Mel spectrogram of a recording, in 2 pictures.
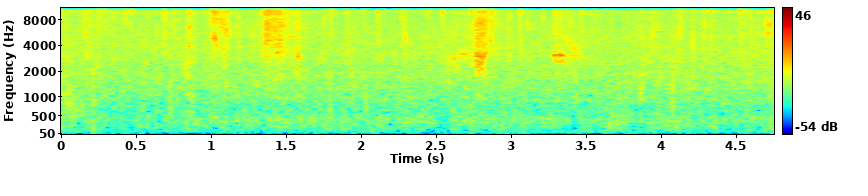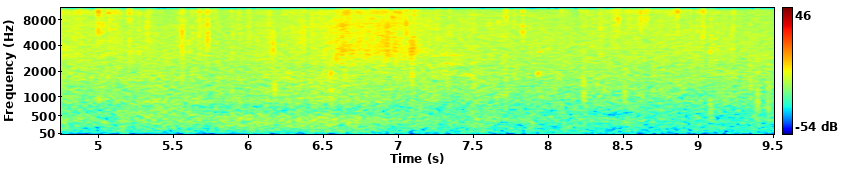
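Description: Steady rain falling and pattering on a surface, a constant dense hiss with scattered louder drops, no voices.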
